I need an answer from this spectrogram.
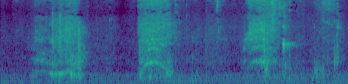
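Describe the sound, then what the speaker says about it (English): A zipper on a small travel bag from a subscription starter box is zipped and unzipped in three separate rasping runs, close and fairly quiet, with short pauses between pulls and no talking. "Okay, the zipper is stuck in it."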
